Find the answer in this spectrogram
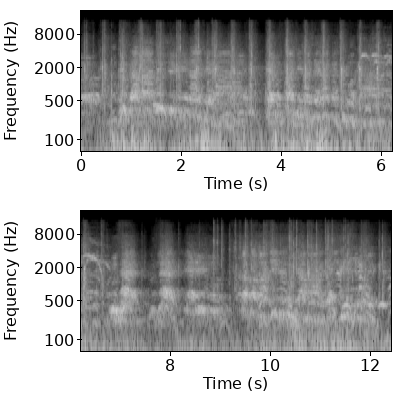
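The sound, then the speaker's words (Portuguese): Cruzeiro football fans protest outside the club's headquarters with a dense, shouting crowd. Rhythmic chants and cries run continuously, swelling and dipping, with scattered claps and loose chatter mixed through the noise. “Aí, imagens da torcida protestando na porta da sede social do clube, ó.”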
